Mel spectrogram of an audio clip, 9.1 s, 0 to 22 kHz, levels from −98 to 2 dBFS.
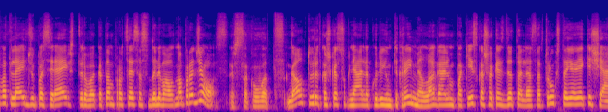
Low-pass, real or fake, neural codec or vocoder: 14.4 kHz; fake; codec, 44.1 kHz, 7.8 kbps, Pupu-Codec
